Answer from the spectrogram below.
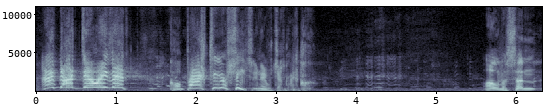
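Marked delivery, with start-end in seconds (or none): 0.1-2.7 high, loud yell of refusal; a high, loud, defiant holler; defiant shout. Retold or imitated. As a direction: shout it back like a stubborn kid. Kids defying at camp.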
